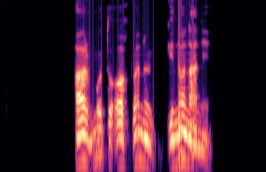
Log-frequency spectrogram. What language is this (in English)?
Laz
